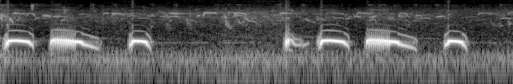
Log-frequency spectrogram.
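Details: Spotted dove (tekukur) calling in the "nekan nguku" style used to lure wild doves: low, rounded coos, some single and some drawn out, with a gap of nearly two seconds midway over a faint low hum.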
